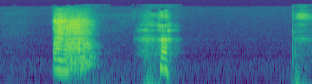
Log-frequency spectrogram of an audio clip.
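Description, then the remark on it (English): A loud, raspy fart from a woman in spandex rips for about half a second, followed by a shorter sputtering one and then a brief final puff. Clear, with no talking. “Girls rubbing bananas on her asshole and farting in the spandex.”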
